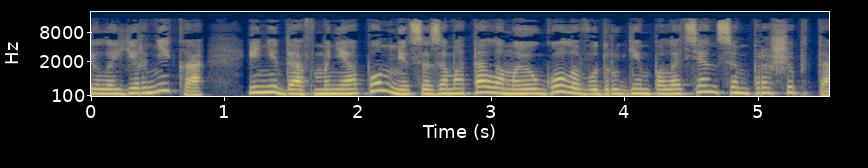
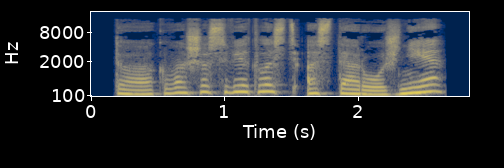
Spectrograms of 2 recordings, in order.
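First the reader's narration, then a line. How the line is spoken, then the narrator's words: Grumbling. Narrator (Russian): бурчала Летисса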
